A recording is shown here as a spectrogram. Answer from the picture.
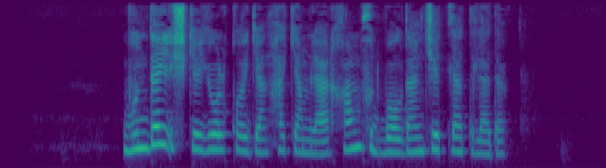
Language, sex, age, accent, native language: Uzbek, female, 19-29, Samarqand, Uzbek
